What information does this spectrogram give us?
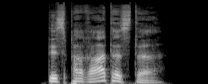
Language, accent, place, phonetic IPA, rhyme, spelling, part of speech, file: German, Germany, Berlin, [dɪspaˈʁaːtəstə], -aːtəstə, disparateste, adjective, De-disparateste.ogg
- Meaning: inflection of disparat: 1. strong/mixed nominative/accusative feminine singular superlative degree 2. strong nominative/accusative plural superlative degree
